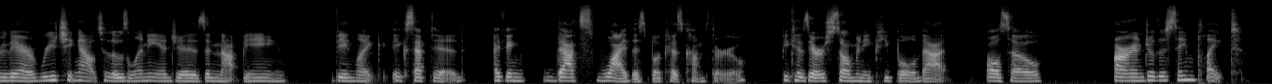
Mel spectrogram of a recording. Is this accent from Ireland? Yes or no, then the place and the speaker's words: no; New England, United States; And, you know, I grew up in New England.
